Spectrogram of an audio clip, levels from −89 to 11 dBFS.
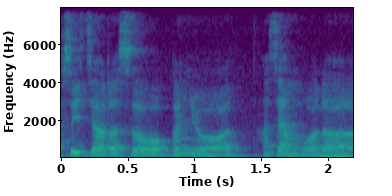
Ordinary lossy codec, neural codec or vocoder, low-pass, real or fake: none; none; none; real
